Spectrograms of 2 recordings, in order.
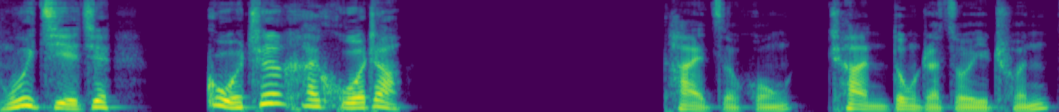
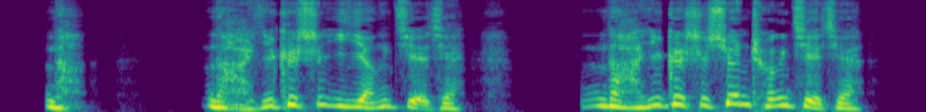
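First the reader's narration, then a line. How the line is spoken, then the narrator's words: Trembling voice. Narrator (Chinese): 颤声的说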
